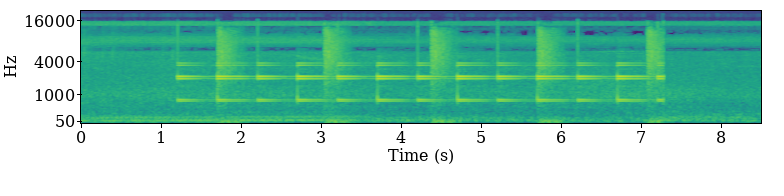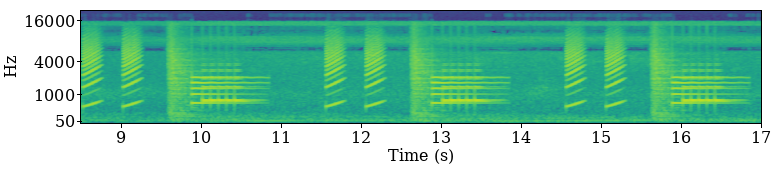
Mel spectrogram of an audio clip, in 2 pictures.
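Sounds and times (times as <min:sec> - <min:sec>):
passing train rumble: 0:00.0 - 0:17.0
level crossing warning bell: 0:01.2 - 0:07.4, 0:08.6 - 0:14.0, 0:14.6 - 0:17.0
heavy train thumps: 0:01.3 - 0:07.4.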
